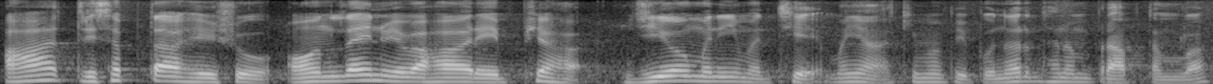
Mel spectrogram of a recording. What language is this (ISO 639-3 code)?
san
